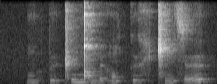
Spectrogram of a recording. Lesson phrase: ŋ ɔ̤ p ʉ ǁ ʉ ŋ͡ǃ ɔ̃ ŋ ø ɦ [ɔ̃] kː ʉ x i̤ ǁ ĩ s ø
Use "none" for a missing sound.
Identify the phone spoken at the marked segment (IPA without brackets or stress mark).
õ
